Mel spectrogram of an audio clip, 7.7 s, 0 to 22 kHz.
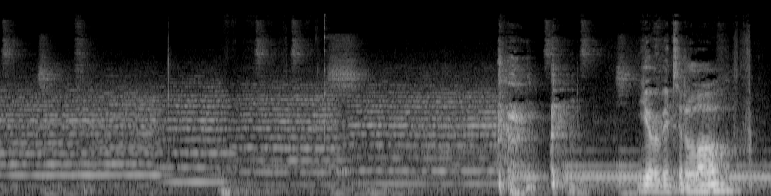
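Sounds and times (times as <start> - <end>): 
person coughing: 5.0 - 5.8
speech: 6.4 - 7.5.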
